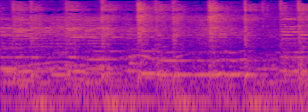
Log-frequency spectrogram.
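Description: Live Kurdish folk dance music from a band playing keyboard and saz, with a steady repeating beat under a gliding melody.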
